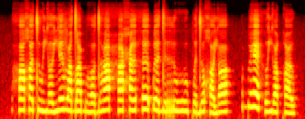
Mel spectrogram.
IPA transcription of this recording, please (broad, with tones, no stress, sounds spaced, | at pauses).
h ɒ˧ χ ʌ˧ t u˨ j ʌ˨ j ɛ˦ v ʌ˧ dˤ æ˧ bʱ ɔ˨ dʱ ɑ˦ h ɑ˧ ħ ɜ˧ h ɜ˦ ɓ ɜ˧ d ə˧ r u˧ ɦ u˧ p ə˨ d u˦ χ ɒ˨ j ɒ˦ | bʱ æ˦˨ h ʊ˨ j u˨ q ʊ˨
